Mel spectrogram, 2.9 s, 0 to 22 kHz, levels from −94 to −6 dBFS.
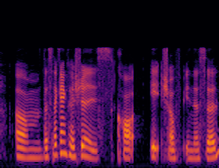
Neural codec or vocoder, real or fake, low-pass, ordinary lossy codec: none; real; none; none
